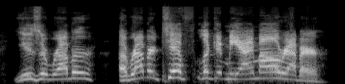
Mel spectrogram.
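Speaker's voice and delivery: very high, loud, raspy evil doll voice. Discussing Chucky and Tiffany having a kid, speaker does a Chucky voice. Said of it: "there's my Chucky".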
